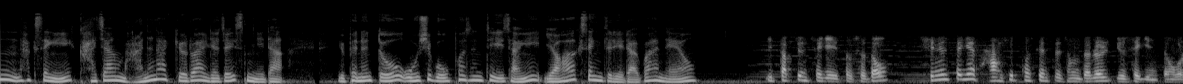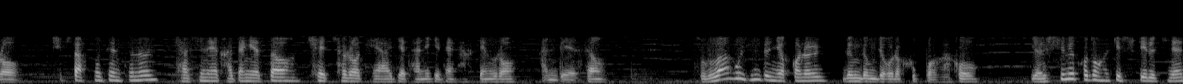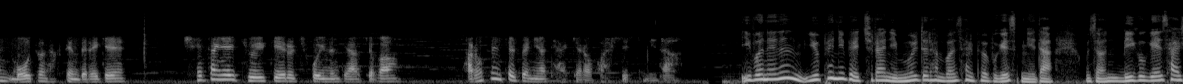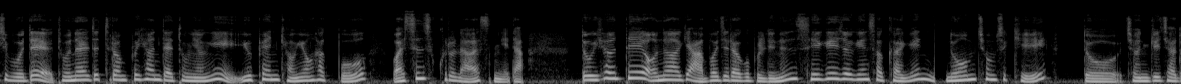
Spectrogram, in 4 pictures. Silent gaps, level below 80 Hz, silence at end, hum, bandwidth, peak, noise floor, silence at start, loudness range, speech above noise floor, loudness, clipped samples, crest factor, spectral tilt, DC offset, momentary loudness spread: none; -58 dBFS; 0 s; none; 11.5 kHz; -10 dBFS; -57 dBFS; 0 s; 5 LU; 29 dB; -28 LUFS; under 0.1%; 18 dB; -7 dB/octave; under 0.1%; 9 LU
